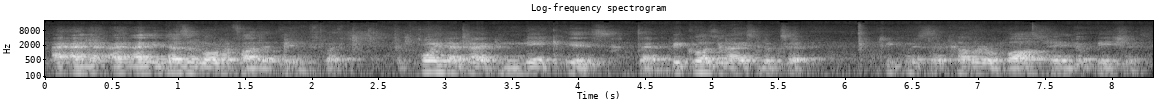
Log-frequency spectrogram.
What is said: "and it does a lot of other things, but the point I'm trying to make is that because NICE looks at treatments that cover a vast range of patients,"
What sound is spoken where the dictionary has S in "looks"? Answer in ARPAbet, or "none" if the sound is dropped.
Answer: S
